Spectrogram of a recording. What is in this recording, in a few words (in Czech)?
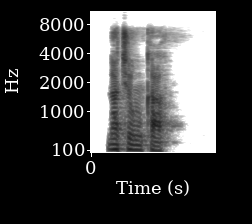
"Načónka", nářečí Po našimu; Nať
